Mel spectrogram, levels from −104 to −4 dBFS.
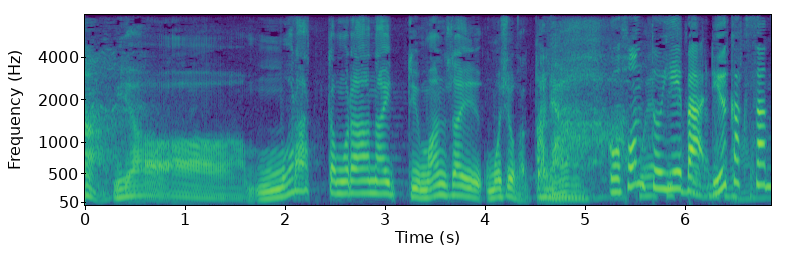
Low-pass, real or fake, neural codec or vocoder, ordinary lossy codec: none; real; none; none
